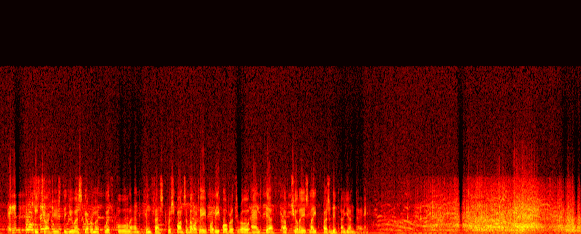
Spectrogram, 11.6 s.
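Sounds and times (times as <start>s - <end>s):
speech: 0.2s - 7.6s
crowd chanting: 7.7s - 11.6s.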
